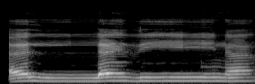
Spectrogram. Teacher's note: الذین، حمزہ کو لام سے ملائیں گے، اس لیے کہ لام پر تشدید ہے، تشدید ہونے کی وجہ سے تھوڑا سا ٹھہراؤ رکھیں گے، اور لام پر زبر کو بھی پڑھیں گے بغیر کھینچے۔ ذال کو نرم کر کے باریک کر کے پڑھنا ہے، اور ذال کے بعد یا مدہ ہونے کی وجہ سے ذال کو ایک الف کے مقدار کھینچیں گے، اس نون کو ہم نے بالکل نہیں کھینچنا ہے۔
